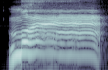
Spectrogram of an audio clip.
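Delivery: high loud goat bleat instead of a roar. Acted. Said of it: "instead you hear this".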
